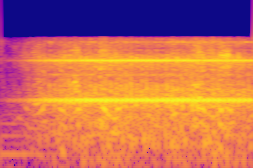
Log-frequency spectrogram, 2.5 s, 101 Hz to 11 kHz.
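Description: A loud, continuous electronic fire alarm sounds in the cockpit of a Crossair Embraer 145 flight simulator, for a simulated fire in engine number 1. It has two steady tonal bands with a rapid pulsing warble, rising in at the start and then holding constant with no one speaking.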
